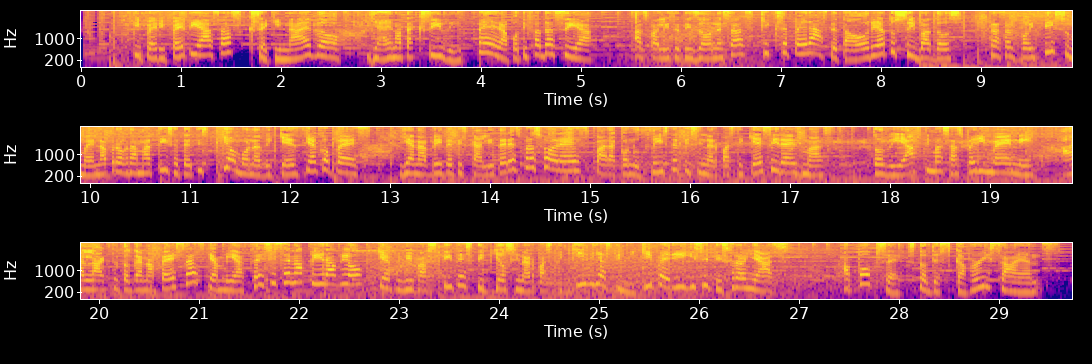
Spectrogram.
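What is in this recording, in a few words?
Greek general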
